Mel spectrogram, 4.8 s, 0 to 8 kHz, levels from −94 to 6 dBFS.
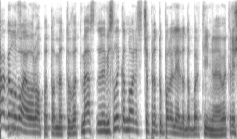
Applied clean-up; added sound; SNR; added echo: none; none; none; none.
